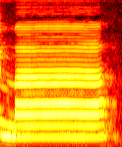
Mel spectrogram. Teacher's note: یہاں پر سب سے پہلی غلطی یہ ہوتی ہے کہ اس کو آپ، یہ جو مد ہے اس کو آپ نہیں کھینچتے، اس کو ما نہیں پڑھیں گے، اس کو پڑھیں گے ما، اس مد کی وجہ سے مد منفصل ہے، کھینچ کے پڑھیں، 2.5 سیکنڈ کھینچ کے پڑھیں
